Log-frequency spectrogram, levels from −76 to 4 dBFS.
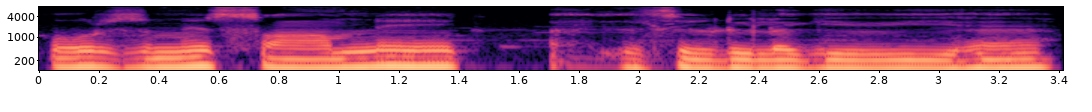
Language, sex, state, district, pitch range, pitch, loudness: Hindi, male, Uttar Pradesh, Saharanpur, 110-130 Hz, 120 Hz, -13 LUFS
